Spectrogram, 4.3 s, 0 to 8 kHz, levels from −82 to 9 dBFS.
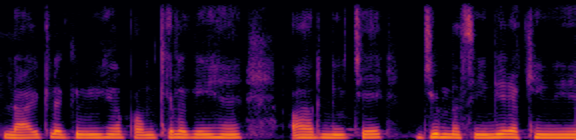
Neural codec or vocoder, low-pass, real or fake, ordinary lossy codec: codec, 16 kHz, 4 kbps, X-Codec, HuBERT features, trained on general audio; none; fake; none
